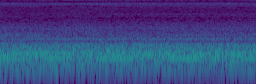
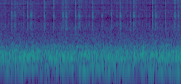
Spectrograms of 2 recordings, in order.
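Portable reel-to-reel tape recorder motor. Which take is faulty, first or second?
second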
